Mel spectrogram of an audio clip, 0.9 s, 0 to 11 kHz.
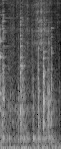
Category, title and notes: Sound effects > Other mechanisms, engines, machines
metal shop foley -070
fx, pop, metal, percussion, shop, rustle, little, sfx, knock, bang, perc, strike, wood, crackle, thud, tools, bop, tink, sound, boom, bam, foley, oneshot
